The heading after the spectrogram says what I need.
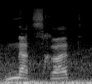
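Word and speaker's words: נצרת: Par rapport à l'étymologie du mot Nazareth, il faut savoir que Nazareth se dit en hébreu Natsrat et que ce mot est constitué sur une racine de 3 lettres, Nun, Sadi, Resh, qu'on prononce Netzer.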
